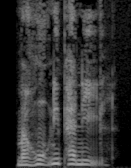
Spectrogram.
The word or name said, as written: mahognipanel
